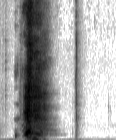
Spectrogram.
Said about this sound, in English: I think I'm going to sneeze.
